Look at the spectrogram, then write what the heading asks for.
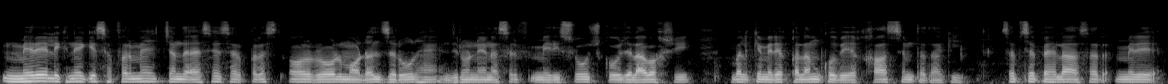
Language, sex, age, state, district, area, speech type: Urdu, male, 18-30, Delhi, New Delhi, rural, spontaneous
